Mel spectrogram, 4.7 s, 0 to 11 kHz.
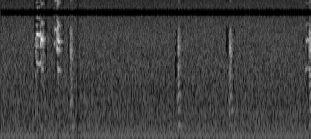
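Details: Peregrine falcon recorded at Orlen Płock, 22 March 2021, afternoon: a quick pair of sharp high chips near the start, then isolated single clicks spaced about a second apart over quiet background hum.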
